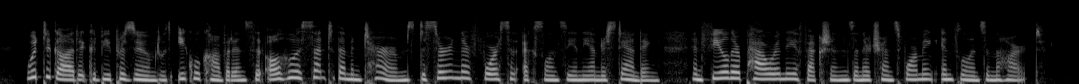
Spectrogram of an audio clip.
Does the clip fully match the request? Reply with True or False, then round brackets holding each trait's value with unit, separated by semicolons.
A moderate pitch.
False (225 Hz)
